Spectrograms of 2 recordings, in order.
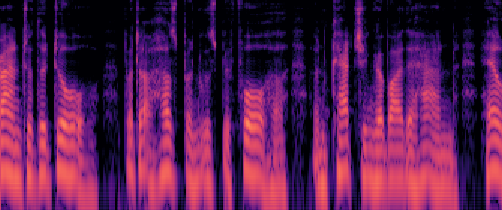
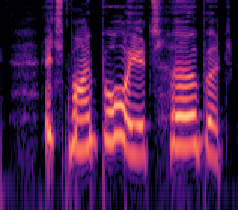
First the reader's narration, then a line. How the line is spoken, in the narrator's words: cried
